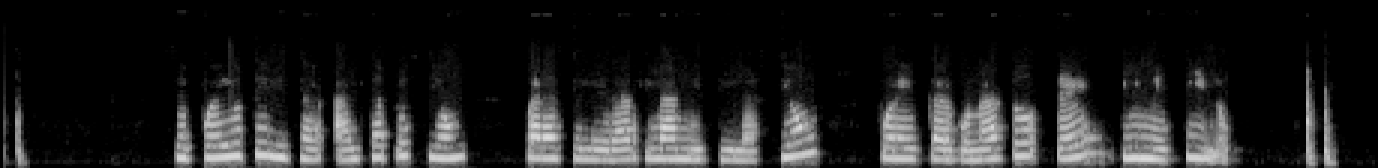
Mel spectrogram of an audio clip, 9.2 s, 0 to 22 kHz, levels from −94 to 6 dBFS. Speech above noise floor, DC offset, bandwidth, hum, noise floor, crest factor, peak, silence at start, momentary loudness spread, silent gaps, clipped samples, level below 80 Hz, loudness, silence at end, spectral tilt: 67 dB; under 0.1%; 3.9 kHz; none; -83 dBFS; 16 dB; -2 dBFS; 0.1 s; 9 LU; none; under 0.1%; -70 dBFS; -18 LUFS; 0.3 s; -10 dB/octave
